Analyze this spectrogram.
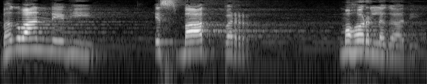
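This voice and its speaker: A young woman telling a devotional scripture story as a preacher, dramatic, swelling loud for emphasis and chanting verses. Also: high voice, slow, long reverb tail, soft background music.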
